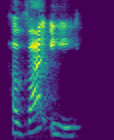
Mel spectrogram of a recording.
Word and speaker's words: Hawaii: Just turn the W into a V. – Hawaii. – Yep. That's how you would properly pronounce it.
